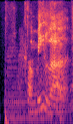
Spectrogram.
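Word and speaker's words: Kamila: me at sunshine cam k a m i l a that is how you spell my name Camila is how you say it and I thank you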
